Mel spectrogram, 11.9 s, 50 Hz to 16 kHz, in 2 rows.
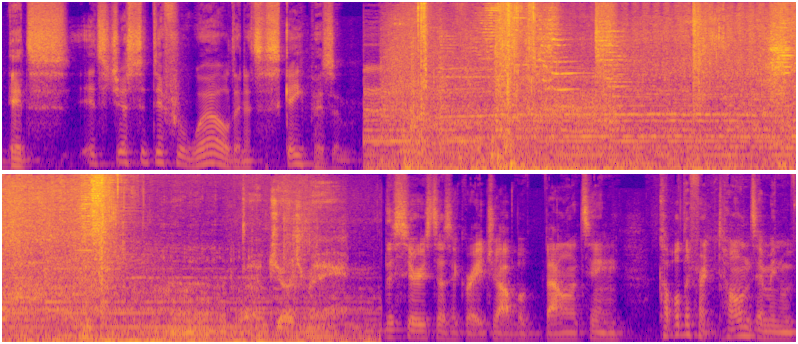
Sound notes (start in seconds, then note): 2.7 epic music; 2.8 battle sounds; 6.9 horse grumbling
